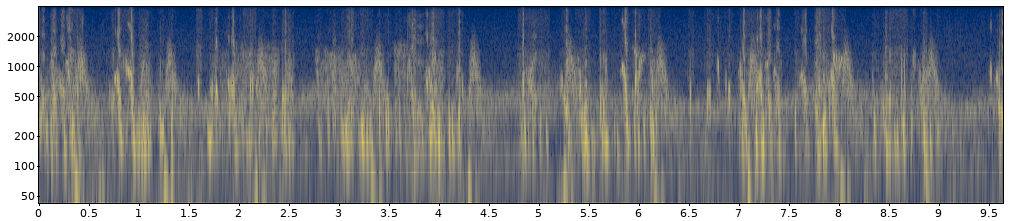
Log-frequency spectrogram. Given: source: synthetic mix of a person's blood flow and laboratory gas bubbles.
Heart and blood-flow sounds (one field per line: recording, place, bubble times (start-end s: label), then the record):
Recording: Doppler ultrasound of blood flow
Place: subclavian vein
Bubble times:
0.00-0.46 s: bubbles
0.67-1.14 s: bubbles
1.18-1.37 s: bubbles
1.56-2.56 s: bubbles
2.75-4.27 s: bubbles
4.78-5.12 s: bubbles
5.19-6.21 s: bubbles
6.47-6.55 s: bubbles
6.64-6.94 s: bubbles
6.96-7.43 s: bubbles
7.55-8.06 s: bubbles
8.31-9.02 s: bubbles
9.48-9.65 s: bubbles
From the record:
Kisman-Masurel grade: 343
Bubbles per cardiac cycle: rolling drumbeat, 9 or more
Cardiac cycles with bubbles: 100%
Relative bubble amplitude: loud (0.450 to 0.775)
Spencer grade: 3 (all of the cardiac periods contain showers or single bubble signals, but not dominating or overriding the cardiac motion signals)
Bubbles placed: anywhere in the cardiac cycle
